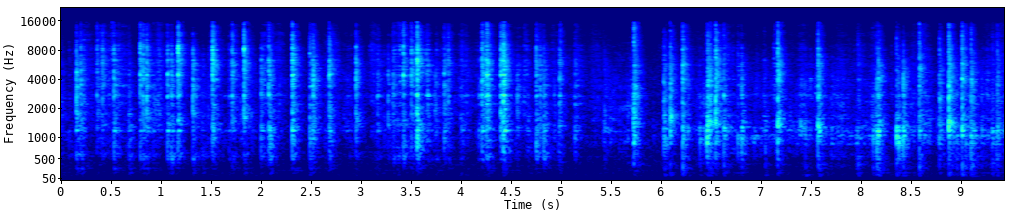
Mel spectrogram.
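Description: Fingertips and nails from both hands tap rapidly on the lid compartments of a small, closed, hollow black glossy plastic watercolour paint box. The result is a fast, uneven patter of short, dry clicks that stop almost instantly, with no low end and a hollow plastic tone centred around 1.4 kHz.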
